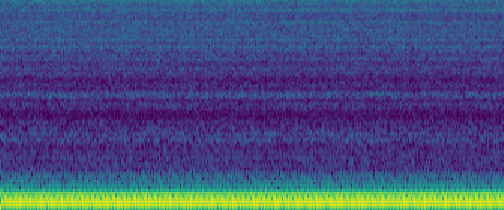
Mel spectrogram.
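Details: Concession trailer water pump switched on at startup with water in the tank and water heater plugged in: deep steady drone with a fast even pulse, no rattle or surging; normal pump operation.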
